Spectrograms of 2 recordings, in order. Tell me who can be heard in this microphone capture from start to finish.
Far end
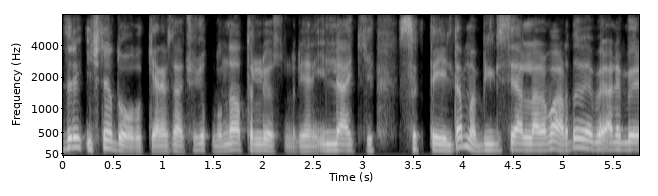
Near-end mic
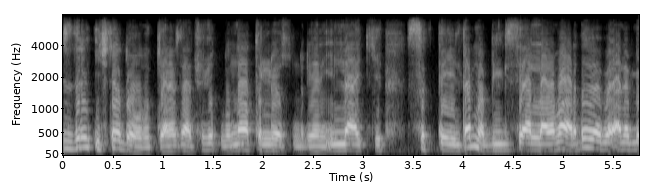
echo only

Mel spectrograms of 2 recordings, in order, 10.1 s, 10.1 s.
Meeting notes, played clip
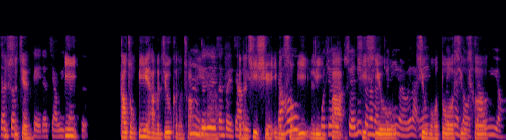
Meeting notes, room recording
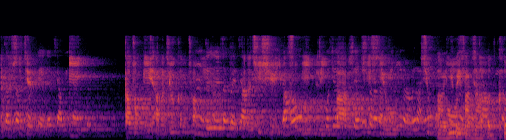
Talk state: both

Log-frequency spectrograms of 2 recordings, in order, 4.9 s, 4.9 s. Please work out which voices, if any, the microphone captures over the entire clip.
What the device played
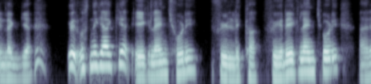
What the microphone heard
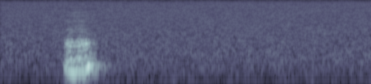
user only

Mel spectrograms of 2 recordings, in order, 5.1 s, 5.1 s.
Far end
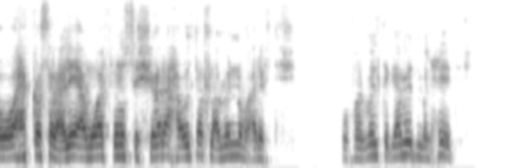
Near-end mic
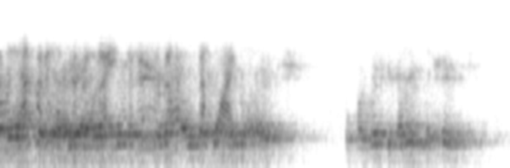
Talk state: both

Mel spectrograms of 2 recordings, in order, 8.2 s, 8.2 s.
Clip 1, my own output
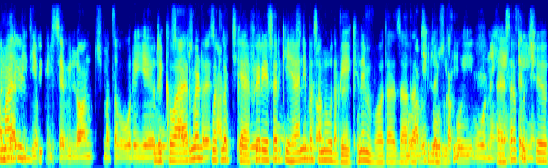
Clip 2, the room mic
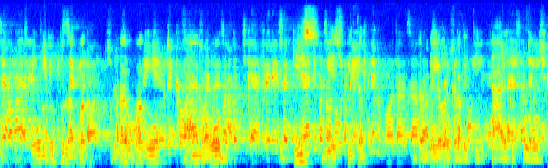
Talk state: both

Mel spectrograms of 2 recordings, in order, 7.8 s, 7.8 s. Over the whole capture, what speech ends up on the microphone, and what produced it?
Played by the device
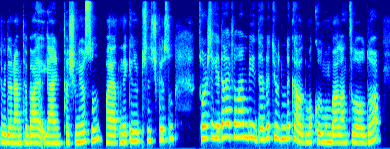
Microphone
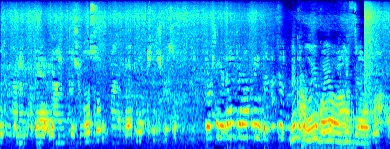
both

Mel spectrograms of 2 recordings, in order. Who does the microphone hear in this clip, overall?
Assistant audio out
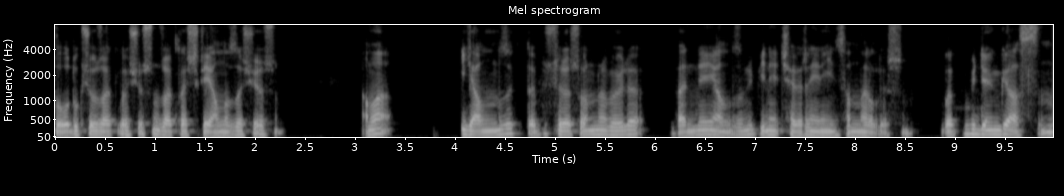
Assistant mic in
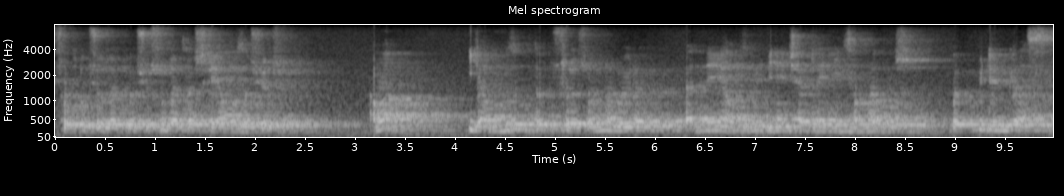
echo only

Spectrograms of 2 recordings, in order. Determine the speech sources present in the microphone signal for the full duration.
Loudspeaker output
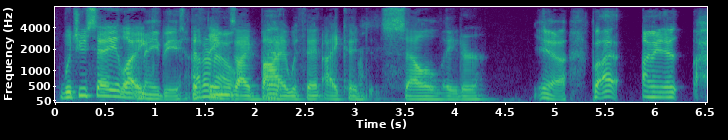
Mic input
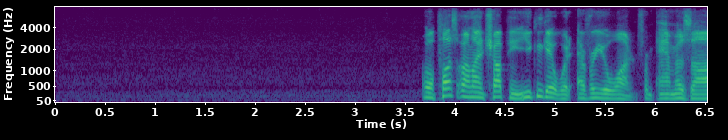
user only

